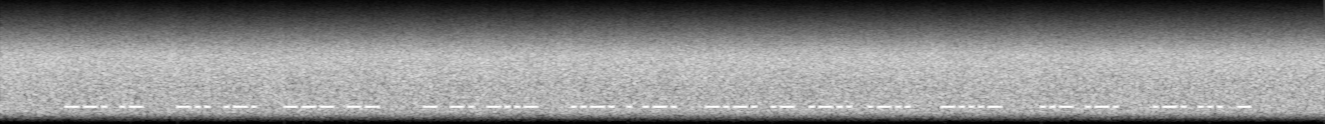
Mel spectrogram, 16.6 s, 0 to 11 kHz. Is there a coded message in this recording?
Yes: Morse code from 0.8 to 15.7 s, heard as a keyed tone, hand-sent with a paddle, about 20 wpm, 470 Hz, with heavy radio static. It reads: GA DR OM TNX FER CALL <BT> UR RST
